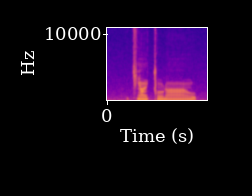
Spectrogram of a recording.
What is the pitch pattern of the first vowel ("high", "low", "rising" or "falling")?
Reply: high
